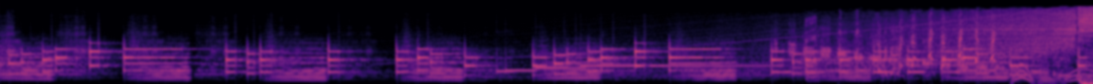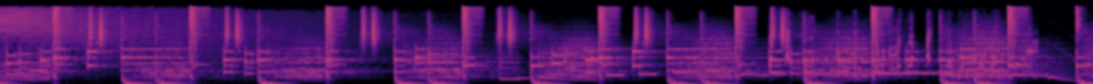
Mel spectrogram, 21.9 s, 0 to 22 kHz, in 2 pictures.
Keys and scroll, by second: 0.8 ctrl+g, 2.3 shift+m, 6.6 shift+space, 11.6 space, 12.7 s, 15.0 shift+space, 15.9 p, 17.3 space, 18.5 ctrl+g.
